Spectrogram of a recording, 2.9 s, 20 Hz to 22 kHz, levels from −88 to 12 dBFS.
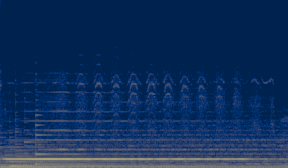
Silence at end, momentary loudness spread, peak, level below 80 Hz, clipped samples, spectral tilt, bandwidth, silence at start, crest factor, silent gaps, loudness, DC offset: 0 s; 12 LU; -14 dBFS; -66 dBFS; under 0.1%; -6.5 dB/octave; 12 kHz; 0 s; 12 dB; none; -25 LUFS; under 0.1%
